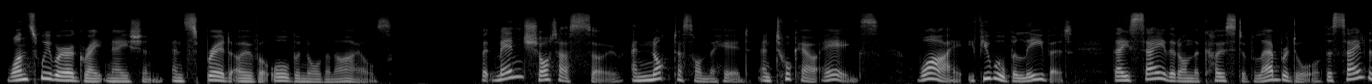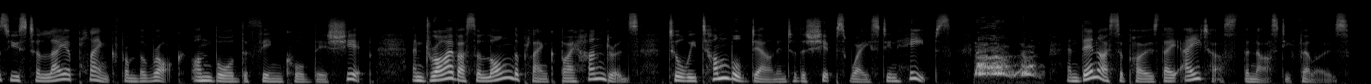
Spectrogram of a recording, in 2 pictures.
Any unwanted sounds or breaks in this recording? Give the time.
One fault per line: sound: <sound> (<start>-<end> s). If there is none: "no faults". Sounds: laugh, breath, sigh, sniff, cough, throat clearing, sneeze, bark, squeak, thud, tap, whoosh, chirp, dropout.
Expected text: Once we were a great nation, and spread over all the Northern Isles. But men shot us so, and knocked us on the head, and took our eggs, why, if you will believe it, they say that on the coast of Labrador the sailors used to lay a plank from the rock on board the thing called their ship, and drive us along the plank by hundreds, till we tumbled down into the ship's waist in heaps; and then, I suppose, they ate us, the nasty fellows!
sound: bark (23.4-24.2 s)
